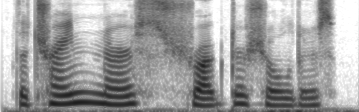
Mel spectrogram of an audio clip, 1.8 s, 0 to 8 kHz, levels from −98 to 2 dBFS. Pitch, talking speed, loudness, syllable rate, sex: 220 Hz, 200 wpm, -17 LUFS, 6.5 syllables/s, female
